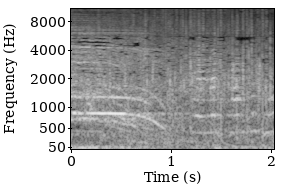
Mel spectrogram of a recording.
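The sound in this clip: Dense, steady applause from an audience at a stage show, with cheering voices mixed into the clapping throughout the short stretch.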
